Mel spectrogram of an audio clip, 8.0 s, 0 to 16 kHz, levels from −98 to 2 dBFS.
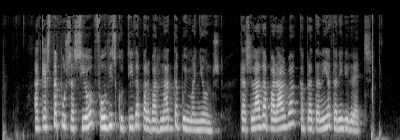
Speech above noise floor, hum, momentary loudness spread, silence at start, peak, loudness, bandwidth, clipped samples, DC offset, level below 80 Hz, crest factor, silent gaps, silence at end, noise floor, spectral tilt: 32 dB; none; 10 LU; 0.05 s; -6 dBFS; -23 LUFS; 11.5 kHz; under 0.1%; under 0.1%; -62 dBFS; 16 dB; none; 0.45 s; -55 dBFS; -5.5 dB/octave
